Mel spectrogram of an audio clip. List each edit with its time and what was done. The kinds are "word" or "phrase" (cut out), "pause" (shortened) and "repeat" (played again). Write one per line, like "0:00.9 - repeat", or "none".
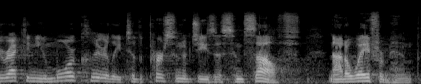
none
